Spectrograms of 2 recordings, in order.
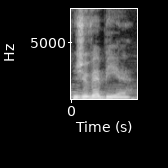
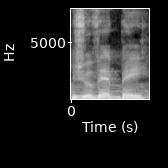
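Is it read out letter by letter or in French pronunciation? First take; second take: French pronunciation; French pronunciation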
